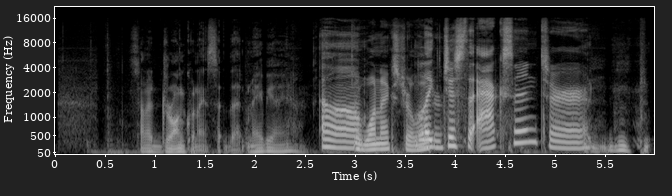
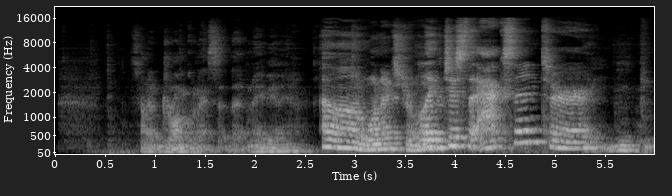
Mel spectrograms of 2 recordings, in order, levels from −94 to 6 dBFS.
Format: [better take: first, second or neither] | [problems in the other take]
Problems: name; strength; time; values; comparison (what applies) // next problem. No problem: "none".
first | off-mic speech; far // room echo; slight; dies away in 0.3 s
